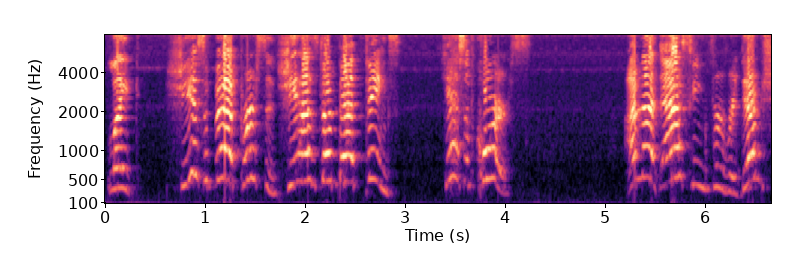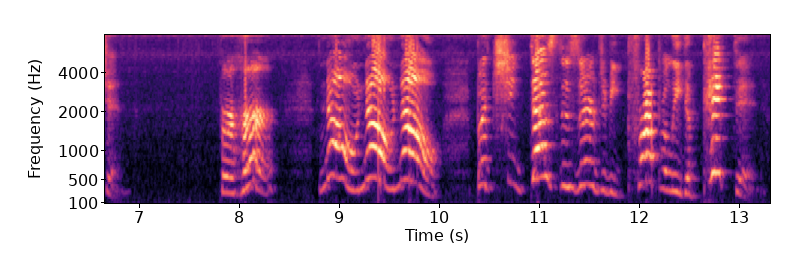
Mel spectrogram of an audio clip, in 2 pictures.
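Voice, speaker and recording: A woman giving casual, impassioned fan commentary in an exasperated, emphatic and halting way. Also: very high voice, sing-song, pushed and bright. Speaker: reader and commentator.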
